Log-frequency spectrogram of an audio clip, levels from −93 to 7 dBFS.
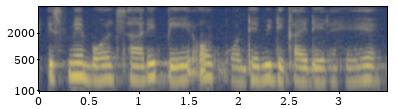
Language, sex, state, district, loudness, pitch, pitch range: Hindi, female, Arunachal Pradesh, Papum Pare, -18 LUFS, 180 Hz, 170-195 Hz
